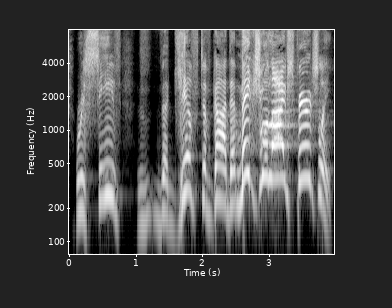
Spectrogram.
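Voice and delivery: ordinary delivery

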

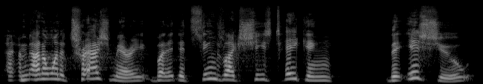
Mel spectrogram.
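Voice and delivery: ordinary talk

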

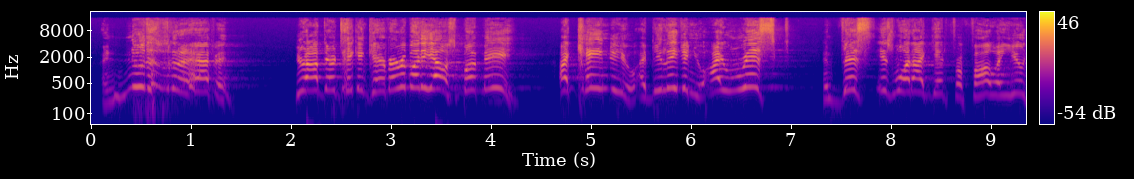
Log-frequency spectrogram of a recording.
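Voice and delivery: loud, high, accusing cry; a bereaved father shouting his anger; angry grief. Retold or imitated. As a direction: rage at Jesus through grief. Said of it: "oftentimes anger comes up".

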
